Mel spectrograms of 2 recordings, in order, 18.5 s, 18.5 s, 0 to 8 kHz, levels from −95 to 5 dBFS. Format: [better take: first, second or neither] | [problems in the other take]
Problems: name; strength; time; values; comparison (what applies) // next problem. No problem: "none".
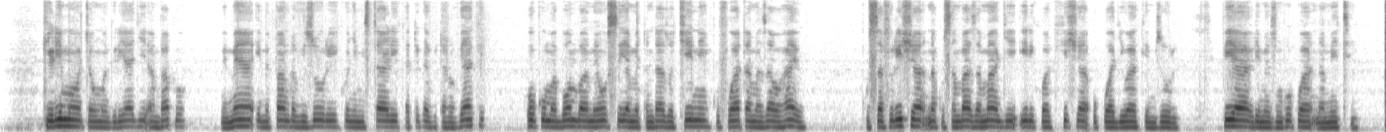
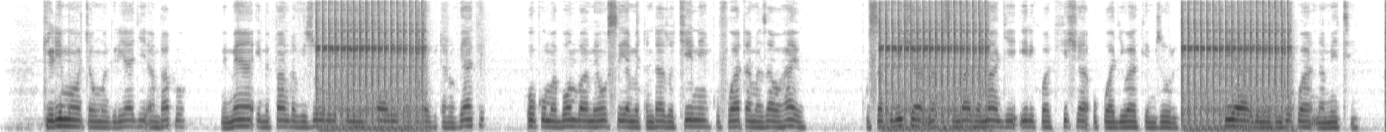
first | background sound (Typewriter); 2 dB above the speech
